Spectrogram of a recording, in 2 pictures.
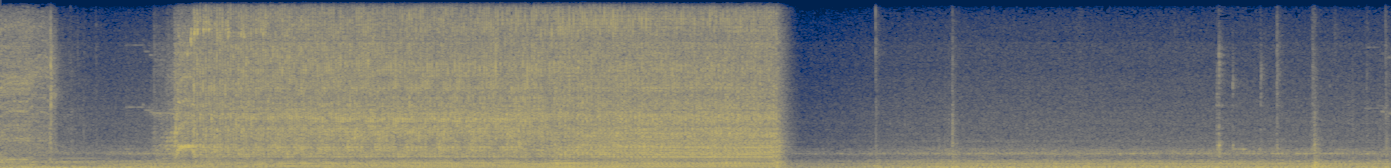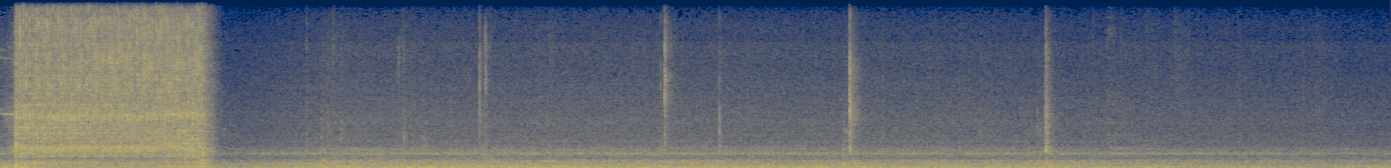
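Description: Cordless drill running into timber, a long run of about six seconds near the start and a shorter two-second run about halfway through, with light clicks and knocks between.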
